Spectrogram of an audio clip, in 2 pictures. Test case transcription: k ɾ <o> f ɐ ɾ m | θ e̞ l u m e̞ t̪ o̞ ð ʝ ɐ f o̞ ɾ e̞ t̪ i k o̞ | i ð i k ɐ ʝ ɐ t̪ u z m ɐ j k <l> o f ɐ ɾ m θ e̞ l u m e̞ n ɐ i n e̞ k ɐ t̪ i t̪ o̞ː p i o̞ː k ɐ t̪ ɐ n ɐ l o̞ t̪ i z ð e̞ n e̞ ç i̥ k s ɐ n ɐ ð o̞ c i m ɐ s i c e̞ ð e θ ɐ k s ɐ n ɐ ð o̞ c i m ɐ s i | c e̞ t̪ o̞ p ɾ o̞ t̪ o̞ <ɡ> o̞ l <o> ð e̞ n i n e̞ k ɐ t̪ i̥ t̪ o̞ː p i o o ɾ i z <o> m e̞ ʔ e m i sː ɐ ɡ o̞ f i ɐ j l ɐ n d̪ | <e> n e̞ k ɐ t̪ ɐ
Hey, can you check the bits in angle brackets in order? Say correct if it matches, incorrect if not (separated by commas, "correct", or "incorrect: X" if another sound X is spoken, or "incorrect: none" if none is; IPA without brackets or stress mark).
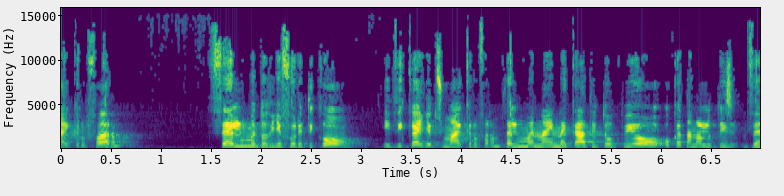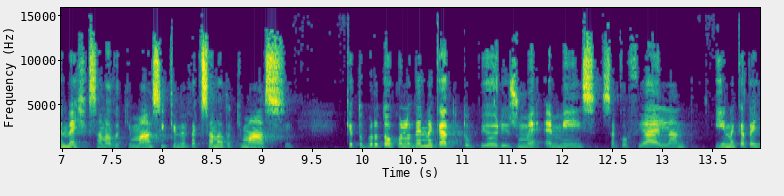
correct, incorrect: ɾ, incorrect: k, correct, incorrect: u, incorrect: i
